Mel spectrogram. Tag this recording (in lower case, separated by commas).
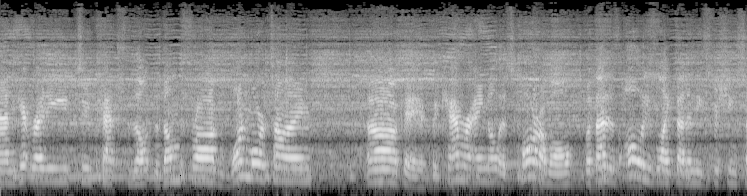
speech, music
